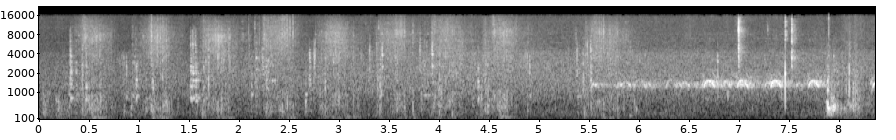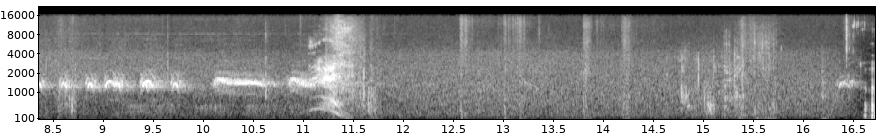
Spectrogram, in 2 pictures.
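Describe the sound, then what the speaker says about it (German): Crows cawing in the snowy wilderness of the survival game The Long Dark, several harsh calls at mid distance over a steady windy background, with no voices. "Hier hätten sie wieder Krähen."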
